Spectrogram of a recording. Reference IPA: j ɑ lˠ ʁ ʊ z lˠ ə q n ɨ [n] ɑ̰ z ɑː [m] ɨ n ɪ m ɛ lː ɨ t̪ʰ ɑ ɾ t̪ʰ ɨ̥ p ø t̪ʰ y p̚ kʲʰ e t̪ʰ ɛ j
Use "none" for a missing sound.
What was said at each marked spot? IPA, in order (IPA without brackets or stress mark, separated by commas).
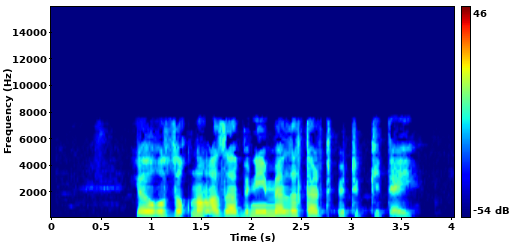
ŋ, b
